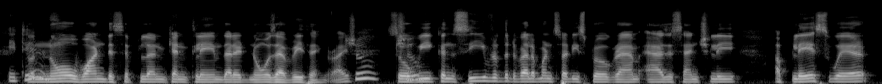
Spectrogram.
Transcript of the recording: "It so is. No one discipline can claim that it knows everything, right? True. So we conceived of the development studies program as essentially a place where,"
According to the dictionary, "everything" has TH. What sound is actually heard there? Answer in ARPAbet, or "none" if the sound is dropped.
T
